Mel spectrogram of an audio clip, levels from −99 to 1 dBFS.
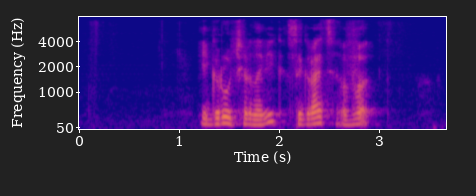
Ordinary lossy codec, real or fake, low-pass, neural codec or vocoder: AAC, 32 kbps; fake; 7.2 kHz; autoencoder, 48 kHz, 128 numbers a frame, DAC-VAE, trained on Japanese speech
